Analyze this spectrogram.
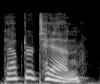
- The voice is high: Yes, high, 215 Hz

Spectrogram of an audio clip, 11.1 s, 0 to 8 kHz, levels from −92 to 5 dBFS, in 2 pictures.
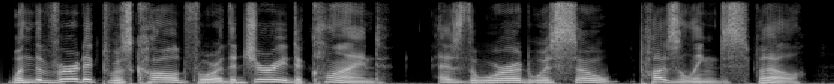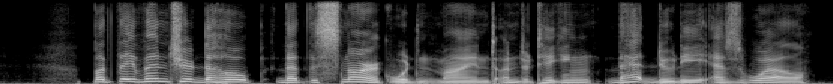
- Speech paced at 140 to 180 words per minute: Yes, average, 175 wpm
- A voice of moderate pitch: Yes, medium, 165 Hz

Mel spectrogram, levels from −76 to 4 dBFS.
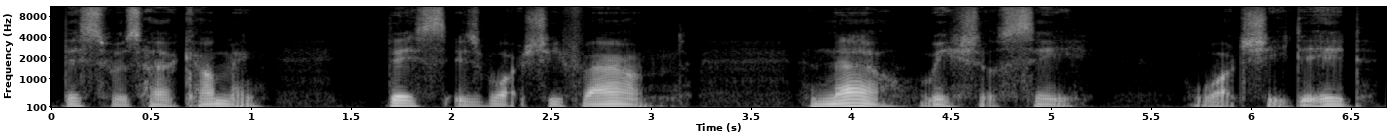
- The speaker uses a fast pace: No, average, 145 wpm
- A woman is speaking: No, male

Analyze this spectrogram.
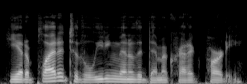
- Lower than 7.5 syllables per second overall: No, 7.6 syllables/s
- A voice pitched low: Yes, low, 115 Hz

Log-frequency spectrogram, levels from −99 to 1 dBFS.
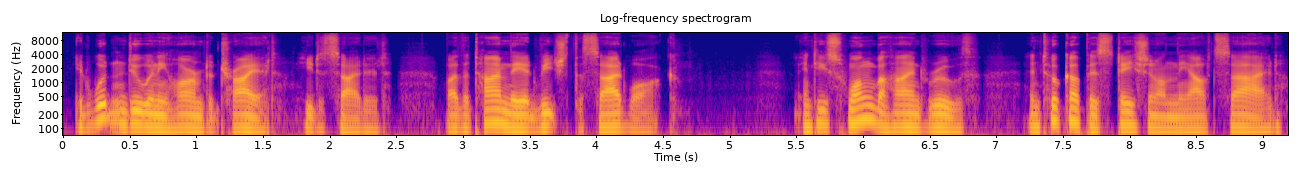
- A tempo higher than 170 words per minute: Yes, average, 200 wpm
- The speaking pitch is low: Yes, low, 105 Hz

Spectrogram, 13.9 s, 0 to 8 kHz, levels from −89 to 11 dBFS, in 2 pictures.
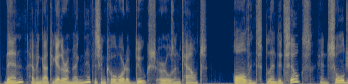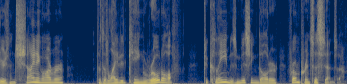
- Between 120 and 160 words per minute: Yes, average, 145 wpm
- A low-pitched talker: No, medium, 150 Hz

